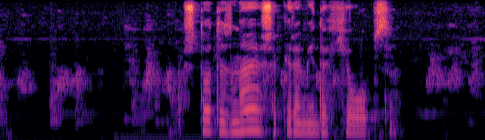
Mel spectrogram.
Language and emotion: Russian, neutral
